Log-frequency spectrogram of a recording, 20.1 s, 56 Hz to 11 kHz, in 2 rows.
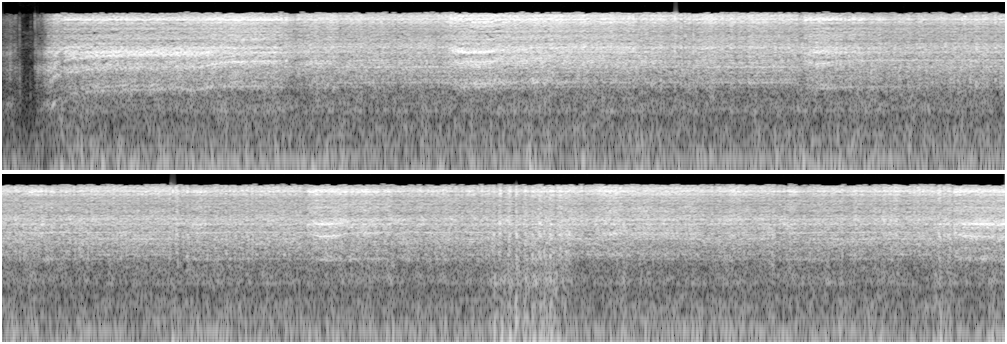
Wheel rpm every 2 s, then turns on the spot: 90, 220, 230, 230, 230, 230, 230, 230, 230, 230.
none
